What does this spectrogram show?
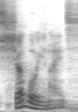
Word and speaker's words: Sheboyganites: and Some they were Sheboyganites. well, no, Sheboyganites. Sheboyganites. It's pronounced the same.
